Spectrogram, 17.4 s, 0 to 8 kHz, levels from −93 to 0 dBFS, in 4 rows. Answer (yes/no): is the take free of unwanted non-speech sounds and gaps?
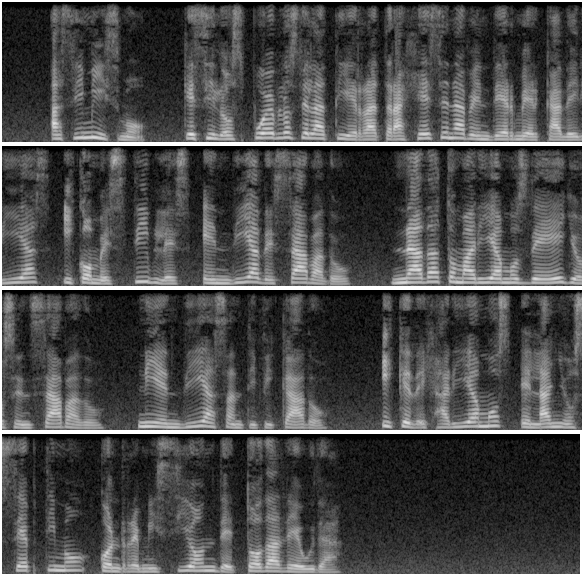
yes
